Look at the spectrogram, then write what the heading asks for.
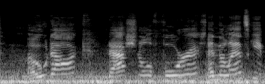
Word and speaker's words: Modoc: I just entered, I think it's pronounced Modoc National Forest, and the landscape has definitely changed.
